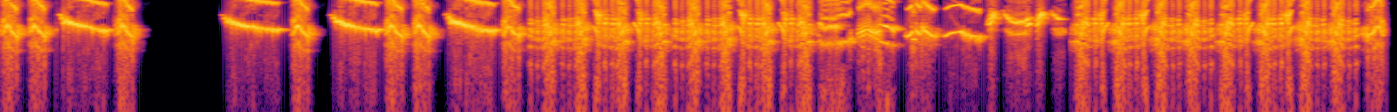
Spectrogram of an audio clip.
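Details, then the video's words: Loud, richly varied icterine warbler song with mimicry: sharp downslurred whistles, then a long, dense stream of rapid harsh chattering notes mixed with squeaky twisting whistles. "Icterine Warbler (Hippolais icterina)"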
